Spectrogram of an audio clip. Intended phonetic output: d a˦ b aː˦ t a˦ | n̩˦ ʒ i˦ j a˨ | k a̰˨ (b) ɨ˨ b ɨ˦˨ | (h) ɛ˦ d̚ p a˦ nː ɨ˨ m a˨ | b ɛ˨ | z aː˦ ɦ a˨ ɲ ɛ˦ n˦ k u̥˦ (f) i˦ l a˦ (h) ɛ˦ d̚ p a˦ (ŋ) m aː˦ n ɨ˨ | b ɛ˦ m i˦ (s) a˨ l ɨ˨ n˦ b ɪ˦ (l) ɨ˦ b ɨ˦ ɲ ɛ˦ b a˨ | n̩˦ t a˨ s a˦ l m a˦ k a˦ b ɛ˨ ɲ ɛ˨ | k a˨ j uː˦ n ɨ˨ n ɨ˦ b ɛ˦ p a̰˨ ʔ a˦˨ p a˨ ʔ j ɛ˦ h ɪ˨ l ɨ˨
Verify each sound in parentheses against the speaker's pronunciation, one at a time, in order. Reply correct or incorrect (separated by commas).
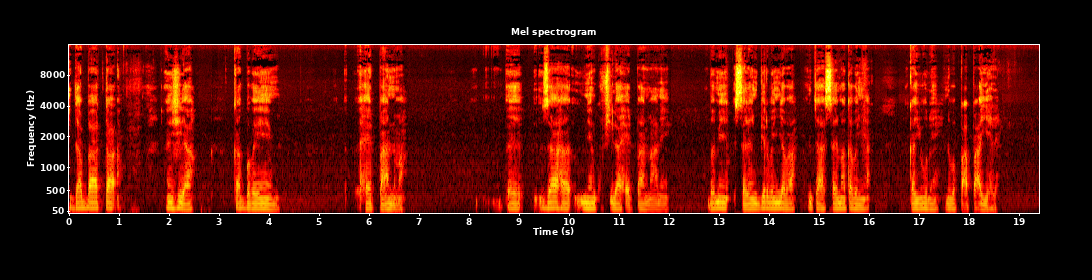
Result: incorrect, correct, correct, correct, incorrect, correct, incorrect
